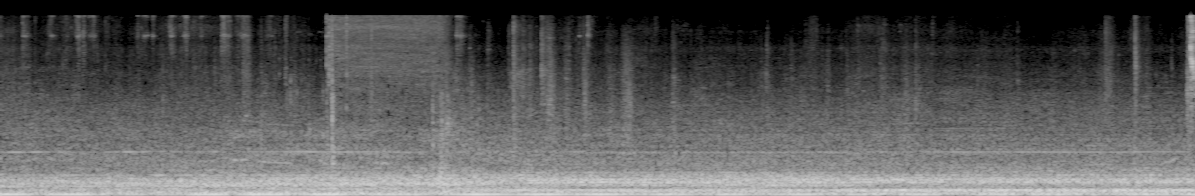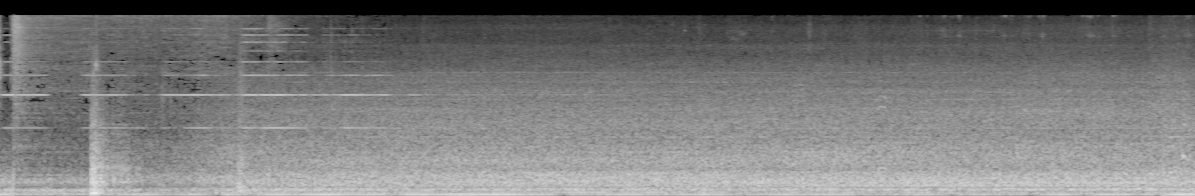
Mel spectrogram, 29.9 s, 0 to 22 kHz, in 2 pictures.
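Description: Class 158 diesel multiple unit standing with its underfloor diesel engine idling in a low, steady hum. About halfway through, the door open button is pressed: a sharp clunk, then a few seconds of repeated electronic beeping as the passenger door opens. After that the open doorway lets in a broader, steady station background noise.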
